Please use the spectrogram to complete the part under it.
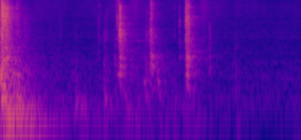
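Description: A door lock clicks and rattles.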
